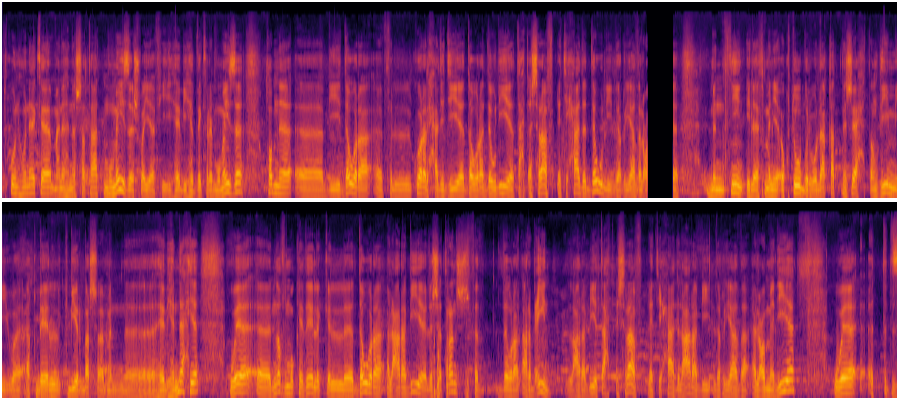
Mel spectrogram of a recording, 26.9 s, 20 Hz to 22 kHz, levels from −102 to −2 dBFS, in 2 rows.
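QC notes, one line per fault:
9.67–10.06 s, audio dropout to silence: sound cuts to silence for 0.39 s with no room tone, likely an input loss while recording continued.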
